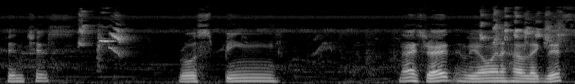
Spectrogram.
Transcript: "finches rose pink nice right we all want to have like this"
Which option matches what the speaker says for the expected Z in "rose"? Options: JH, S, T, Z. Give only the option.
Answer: S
